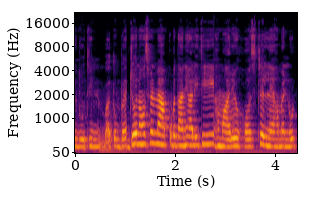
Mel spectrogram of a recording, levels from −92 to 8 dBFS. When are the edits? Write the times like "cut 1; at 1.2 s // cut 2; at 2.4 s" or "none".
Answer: cut 1; at 1.1 s // cut 2; at 2.8 s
